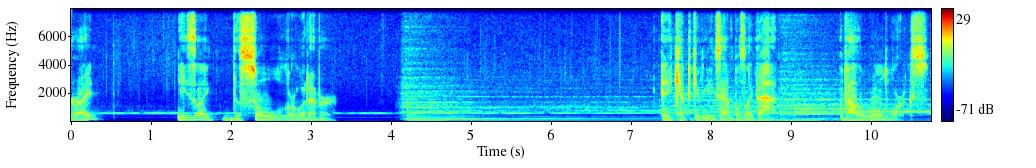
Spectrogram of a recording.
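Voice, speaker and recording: An awed working man with a very low voice that moves around freely in pitch. He rambles through a slangy, unsure audio diary in a fiction podcast, with music underneath. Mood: wry. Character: awed, rough-spoken working man recounting strange events on tape. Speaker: fixer, a manual worker.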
